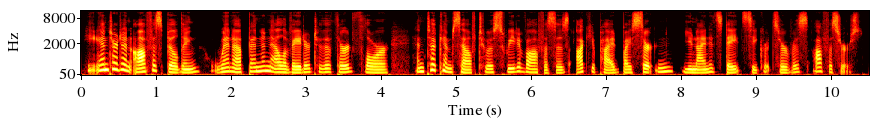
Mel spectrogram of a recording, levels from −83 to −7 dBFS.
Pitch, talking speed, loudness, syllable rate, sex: 190 Hz, 170 wpm, -21 LUFS, 5.5 syllables/s, female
